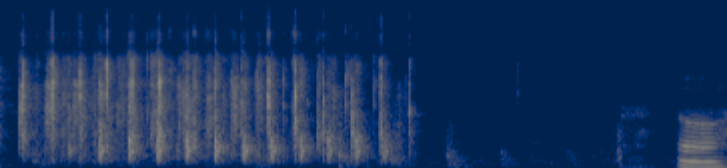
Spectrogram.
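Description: Listeners at a lecture on Silhak and Joseon-era prose writers clap to welcome a professor. The claps are sharp and rhythmic for about four seconds, then stop abruptly, followed by silence, a few faint sounds and a voice.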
